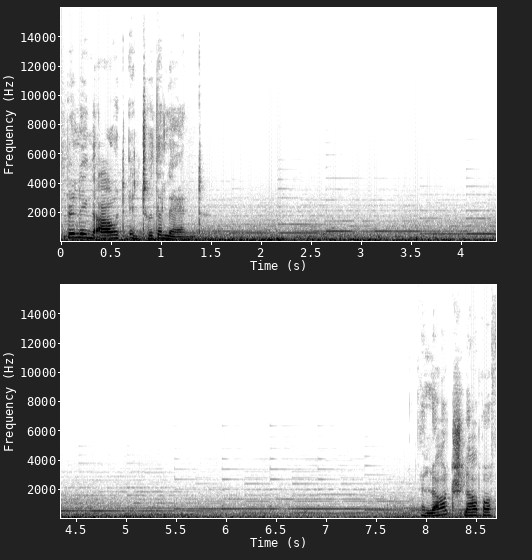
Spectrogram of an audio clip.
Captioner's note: sound of lava flowing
